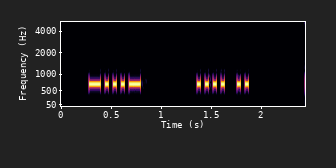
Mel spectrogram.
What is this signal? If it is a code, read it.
Morse code, heard as a keyed tone, about 30 wpm, 700 Hz. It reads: <BT> HI
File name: UK MASTER QSOs TRAINING / 30WPM / UK MASTER QSOs 0022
